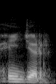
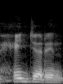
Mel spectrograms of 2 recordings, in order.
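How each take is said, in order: First: The word ends sharply on the 'r' sound. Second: The word ends with an added 'in' syllable. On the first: The speaker calls it right. "tapi hijr" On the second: The speaker calls it wrong. "Bukan hijrin"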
